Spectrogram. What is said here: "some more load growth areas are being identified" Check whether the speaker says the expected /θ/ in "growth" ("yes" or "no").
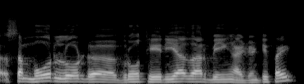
no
